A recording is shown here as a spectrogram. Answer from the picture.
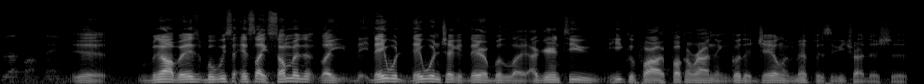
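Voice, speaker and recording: Talking very fast, a man with a fairly low pitch uses lively intonation and big swings in loudness. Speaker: podcast co-host. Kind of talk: casual chat. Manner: animated.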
